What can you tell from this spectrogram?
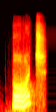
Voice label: "porch", Indian; Dictionary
